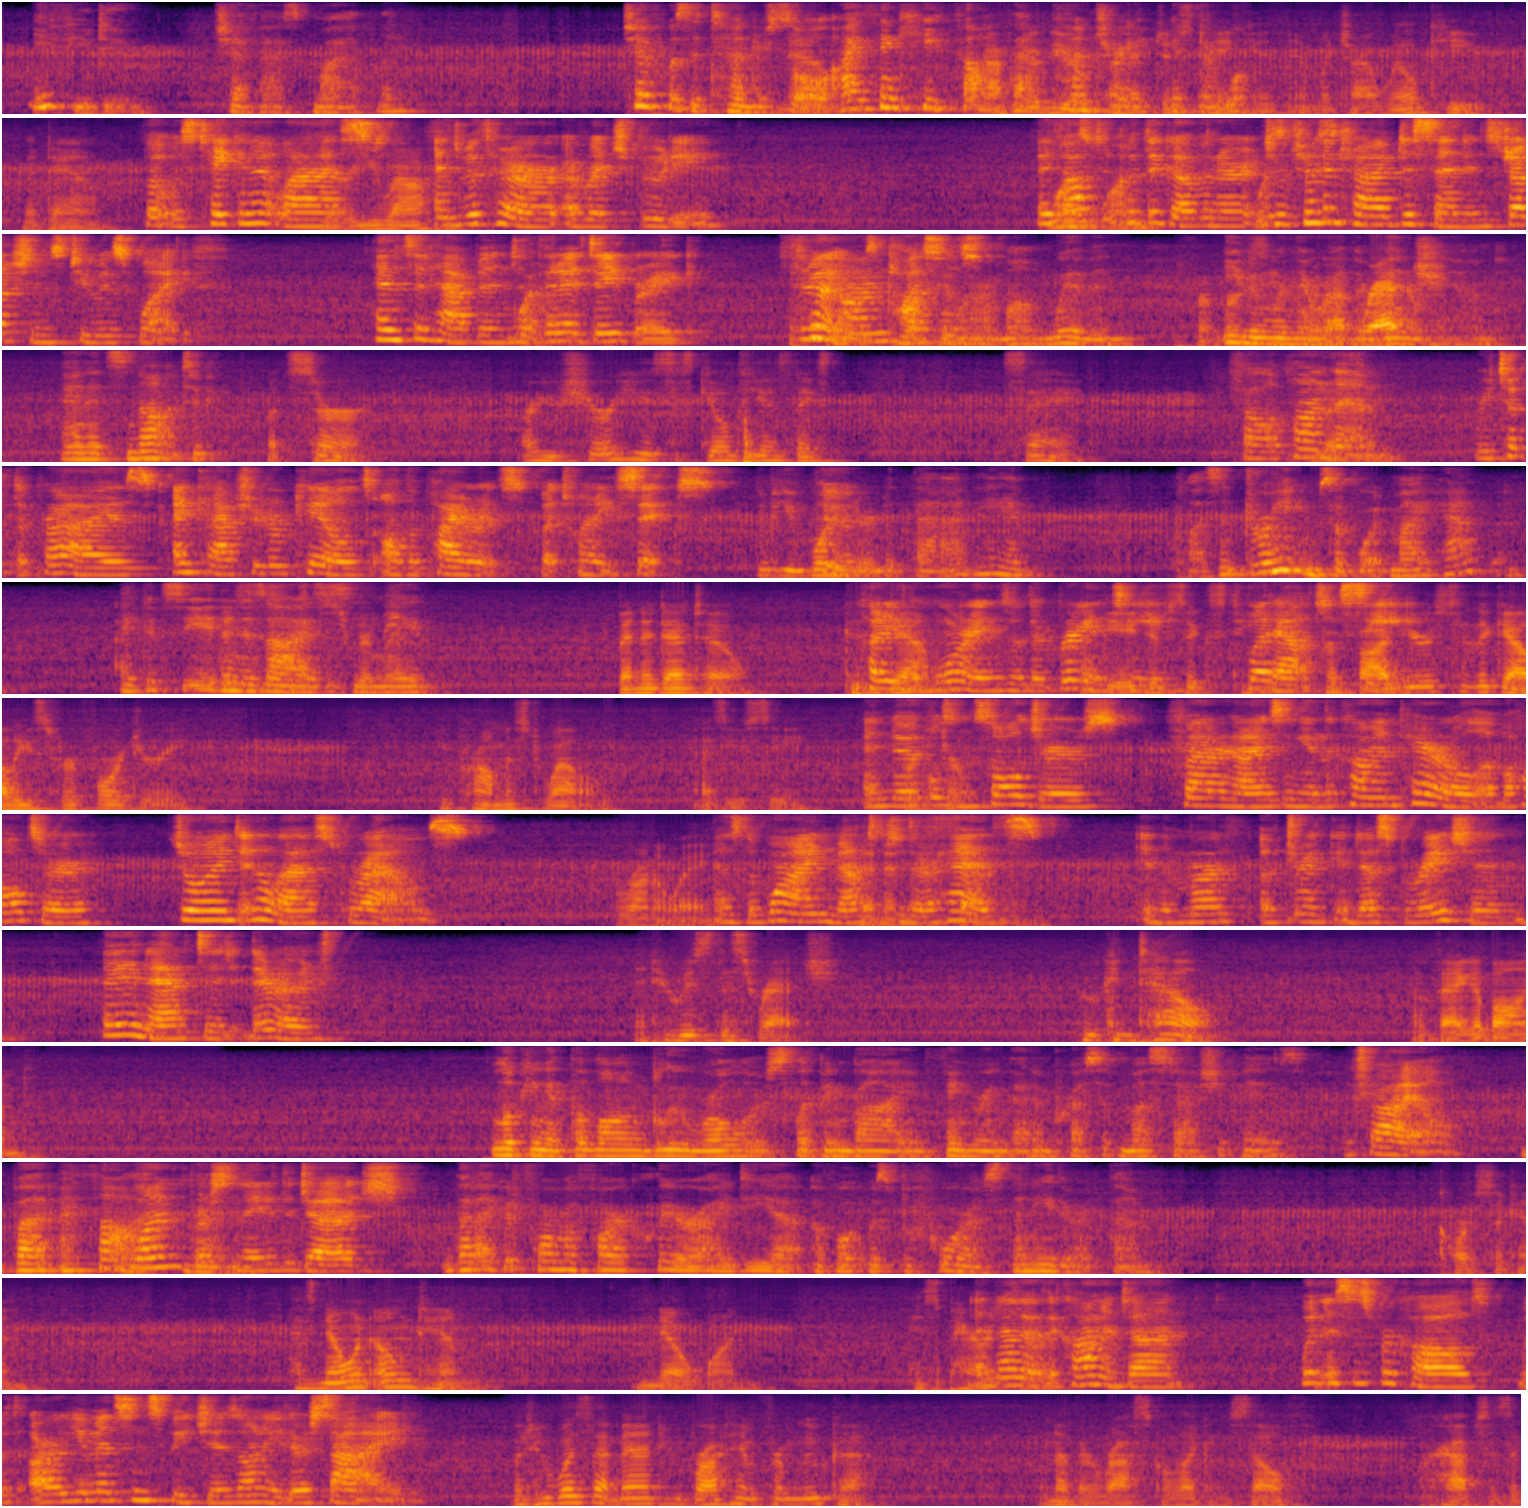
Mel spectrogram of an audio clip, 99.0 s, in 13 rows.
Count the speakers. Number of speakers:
three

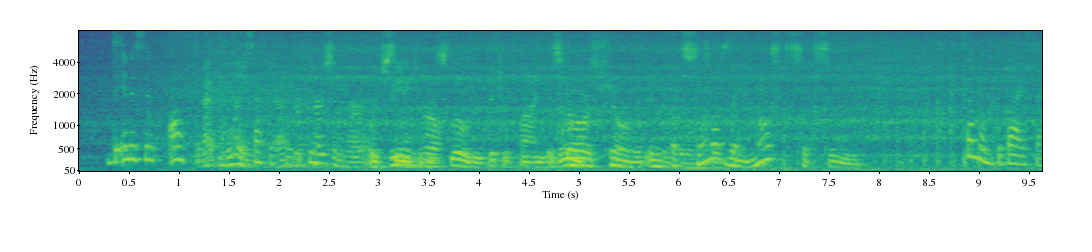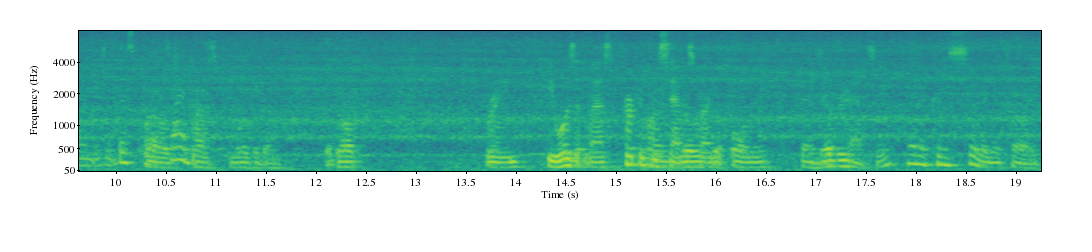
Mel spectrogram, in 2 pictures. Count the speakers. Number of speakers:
five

